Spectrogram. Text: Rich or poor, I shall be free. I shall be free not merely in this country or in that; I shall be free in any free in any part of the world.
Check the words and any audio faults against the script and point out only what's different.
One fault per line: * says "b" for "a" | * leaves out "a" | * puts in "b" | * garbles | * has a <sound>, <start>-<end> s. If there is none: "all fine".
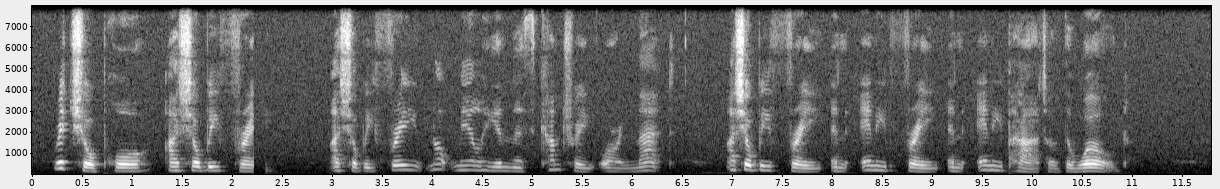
* has a dropout, 2.2-2.3 s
